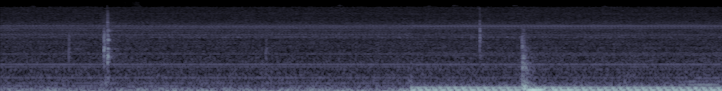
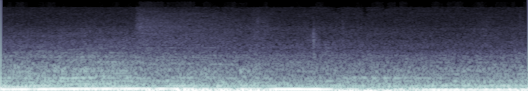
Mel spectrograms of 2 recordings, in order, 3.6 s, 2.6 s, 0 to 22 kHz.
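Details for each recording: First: 1.4L MultiAir Turbo 124 Spider with a history of cylinder 4 idle misfire, restarted after stalling: quiet at first, then settles into a low, steady, even hum with no stumble; a smooth idle for now. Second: Fiat 124 Spider 1.4L MultiAir turbo at idle after the cylinder 3 and 4 coil packs were swapped. The low idle lopes and wavers unevenly, and the rough idle still points to a cylinder 4 misfire even though the scanner shows none.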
